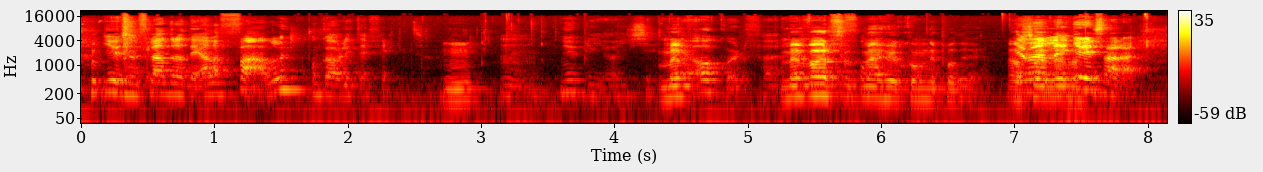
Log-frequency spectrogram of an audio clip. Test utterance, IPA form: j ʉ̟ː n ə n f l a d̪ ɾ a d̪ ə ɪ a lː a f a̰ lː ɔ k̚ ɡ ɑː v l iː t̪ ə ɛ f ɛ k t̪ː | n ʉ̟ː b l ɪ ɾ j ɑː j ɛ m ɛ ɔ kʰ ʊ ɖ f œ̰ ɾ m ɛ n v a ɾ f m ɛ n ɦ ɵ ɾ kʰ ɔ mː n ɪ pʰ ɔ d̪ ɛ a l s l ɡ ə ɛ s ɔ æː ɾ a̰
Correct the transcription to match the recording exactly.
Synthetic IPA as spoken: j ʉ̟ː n ə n f l a d̪ ɾ a d̪ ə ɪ a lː a f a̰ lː ɔ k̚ ɡ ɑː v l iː t̪ ə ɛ f ɛ k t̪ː | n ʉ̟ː b l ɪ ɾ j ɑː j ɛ m ɛ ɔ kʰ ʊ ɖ f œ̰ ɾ m ɛ n v a ɾ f m ɛ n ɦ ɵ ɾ kʰ ɔ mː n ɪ pʰ ɔ d̪ ɛ a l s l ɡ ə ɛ s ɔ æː ɾ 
